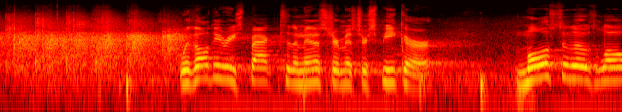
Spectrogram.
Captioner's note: some Applause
